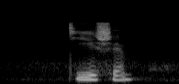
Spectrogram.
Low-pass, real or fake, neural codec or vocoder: 7.2 kHz; real; none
